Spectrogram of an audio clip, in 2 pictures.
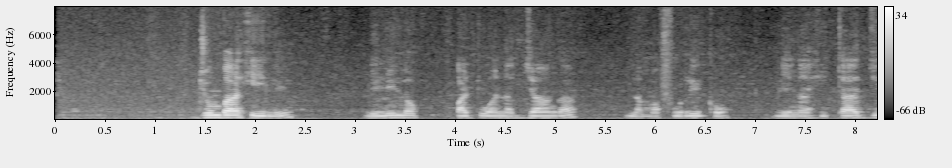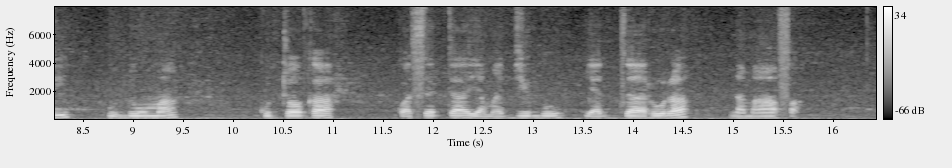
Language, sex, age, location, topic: Swahili, male, 25-35, Nairobi, health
